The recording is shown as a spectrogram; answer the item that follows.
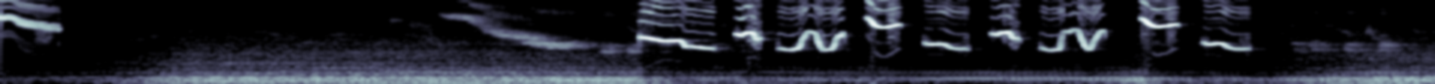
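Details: Orange-headed thrush song. After a few falling slurred whistles, it launches into a quick sequence of loud, twisting whistled notes that jump up and down in pitch, about three per second, over a faint low hum.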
